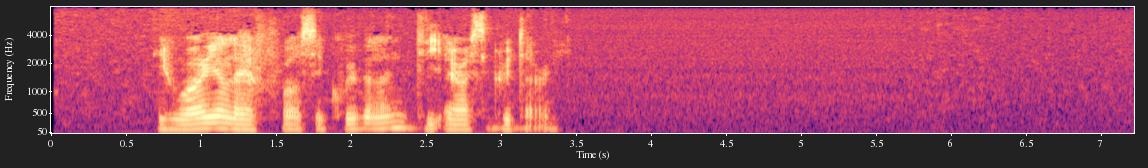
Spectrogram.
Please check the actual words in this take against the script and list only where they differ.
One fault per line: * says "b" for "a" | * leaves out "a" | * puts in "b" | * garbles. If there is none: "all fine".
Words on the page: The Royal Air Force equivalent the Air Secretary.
all fine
